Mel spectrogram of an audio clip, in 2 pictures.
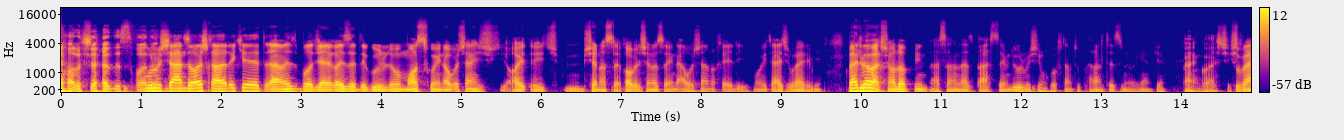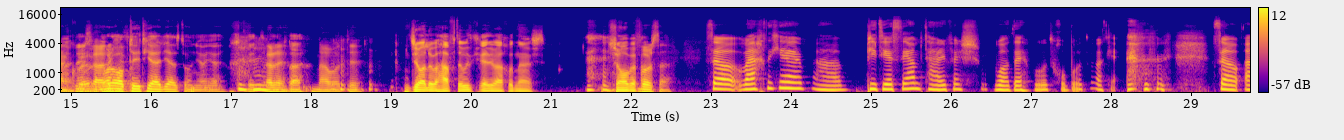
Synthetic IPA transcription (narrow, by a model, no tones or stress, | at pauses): ɦɒlɒʃɒːjæd̪est̪efɒd̪fuɾuːʃænd̪eɦɒːʃɢæɾɒːɾecʰeæmebɒːd͡ʒæɾiːɣɒːjeze̞d̪ːeɡululeomɒːskʰoiːnɒːbɒːʃænhiːt͡ʃʰːhiːt͡ʃʰʃenɒsɡɒːbe̞leʃe̞nɒːsɒ̰ːjinæ̰bɒ̰ːʃændoxḛjlḭmohiːt̪ʰæ̰d͡ʒɾoɣæɾḭbi | vælibe̞βæxʃimhɒlɒinæ̰sænæ̰zbæ̰hsd̪ɒimd̪uːɾmiʃiɡo̞̰ft̪æmt̪ʰupʰæɾɒːnt̪ʰe̞ziːnobeɡæmcʰe̞ | v̥æ̰ŋɡṵːhæ̰ʃt͡ʃʰiʃt̪ubæŋ̰ɡʰuæɒɾoɒpd̪ejt̪cæɾd̪iæzd̪onjɒːjeeɾeamævɒːd̪ːe | d͡ʒɒːlebeɦæft̪ebuːd̪̚cʰexejlivæχtbud̪næ̰d̪ɒ̰ʃt̪i̥ | ʃomɒːbefboɾsæ | sovæχt̪iːcʰe | pʰiːt̪ʰiesd̪iæmt̪ʰæːɾiːfe̞ʃvɒːze̞hbud̪̥xṵbːṵːd̪̥ocʰej | so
